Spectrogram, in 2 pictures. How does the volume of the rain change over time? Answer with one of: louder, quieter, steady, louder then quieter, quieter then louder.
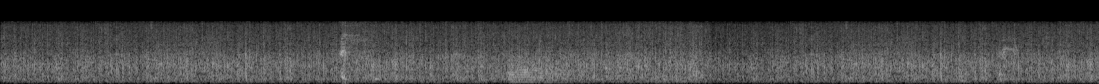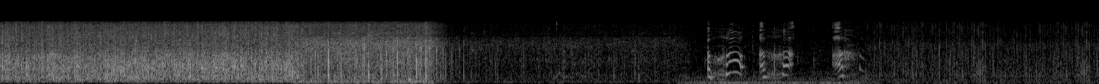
quieter.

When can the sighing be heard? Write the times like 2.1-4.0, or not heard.
5.0-5.9.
